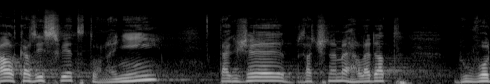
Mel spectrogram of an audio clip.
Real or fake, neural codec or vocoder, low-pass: real; none; 14.4 kHz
